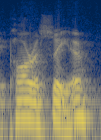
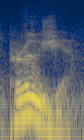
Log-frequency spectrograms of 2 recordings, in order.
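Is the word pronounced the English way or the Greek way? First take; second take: Greek; English. First: The word has its Greek pronunciation. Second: The word has its usual English pronunciation. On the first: "I'm dealing with the Greek word, and therefore I will say parousia" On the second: "You may have heard it English, and men will pronounce it as parousia"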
